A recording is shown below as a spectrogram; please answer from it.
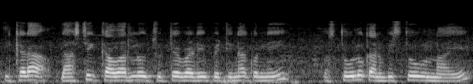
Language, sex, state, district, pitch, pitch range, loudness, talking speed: Telugu, male, Telangana, Mahabubabad, 180 Hz, 175-190 Hz, -15 LUFS, 115 wpm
